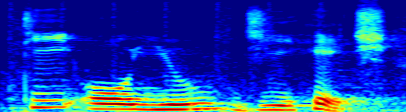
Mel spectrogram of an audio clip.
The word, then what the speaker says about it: tough: example the word tough t-o-u-g-h so the g-h is pronounced on the earth it's tough right let's take the word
